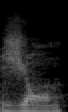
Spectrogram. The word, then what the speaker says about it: Jean: john lanfray you know it's like one of those french names it really says gene right it's pronounced jean well so basically what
